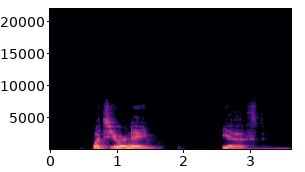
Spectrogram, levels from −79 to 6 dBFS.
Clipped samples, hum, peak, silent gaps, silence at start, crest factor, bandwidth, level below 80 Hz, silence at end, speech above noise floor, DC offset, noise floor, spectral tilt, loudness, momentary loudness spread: under 0.1%; none; -2 dBFS; none; 0.65 s; 16 dB; 7.2 kHz; -64 dBFS; 0.65 s; 64 dB; under 0.1%; -79 dBFS; -5 dB/octave; -16 LUFS; 15 LU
